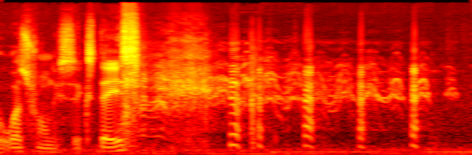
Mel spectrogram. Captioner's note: laughing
